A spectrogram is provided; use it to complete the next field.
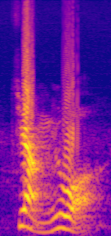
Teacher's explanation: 降落 is all fourth tone. 降 fourth tone, falling tone. 落 falling tone, and that means to land.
